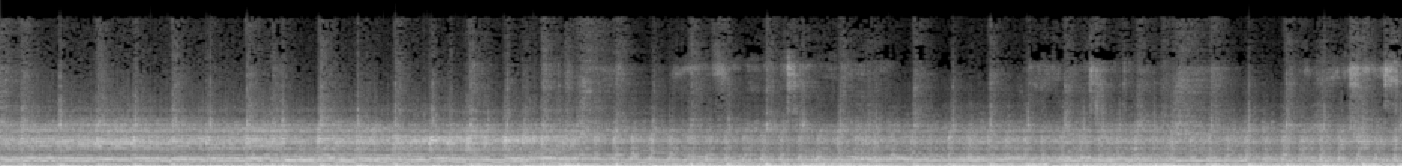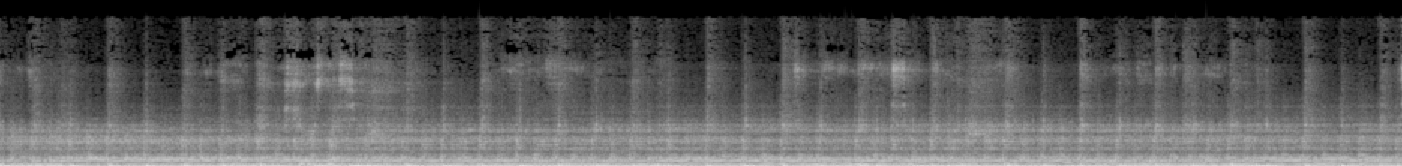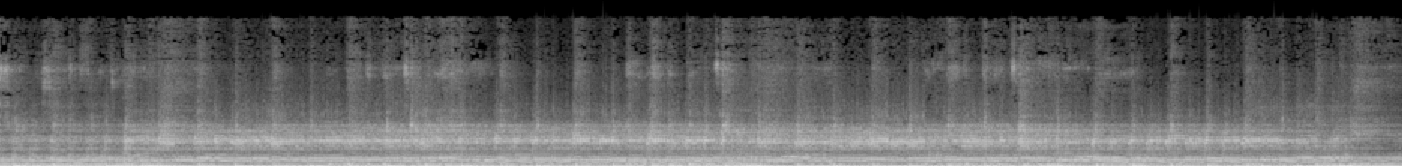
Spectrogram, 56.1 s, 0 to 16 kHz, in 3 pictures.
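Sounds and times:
electric guitar: 0.0s - 56.0s
live alternative rock band: 0.0s - 56.0s.

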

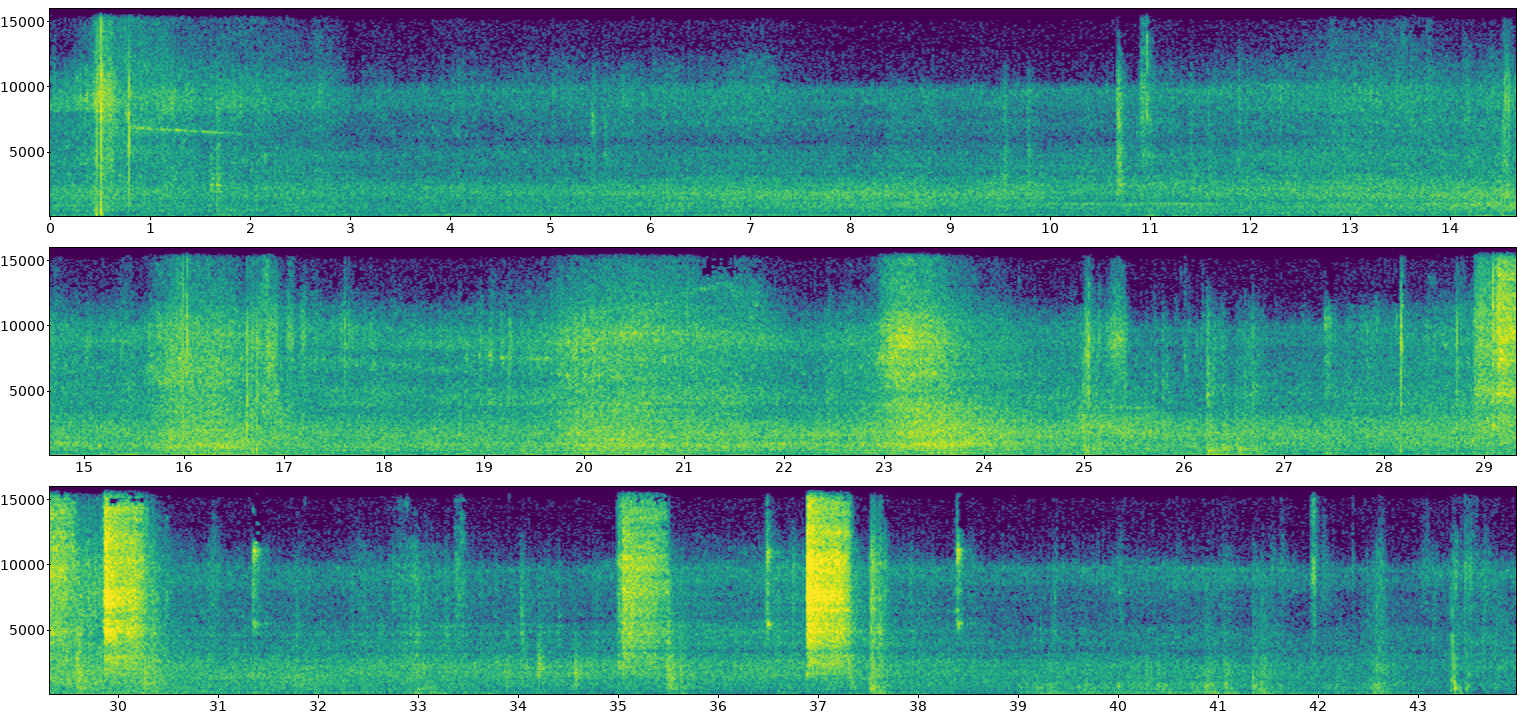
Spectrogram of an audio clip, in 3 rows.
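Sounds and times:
air brake hisses: 28.9s - 30.4s, 35.0s - 35.6s, 36.9s - 37.5s.

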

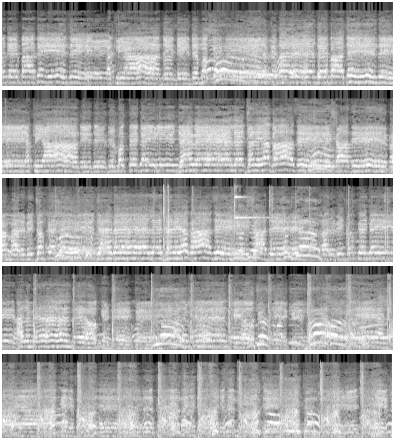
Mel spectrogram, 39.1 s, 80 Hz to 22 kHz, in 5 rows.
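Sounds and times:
men chanting in unison: 0.0s - 20.2s, 21.2s - 39.0s.

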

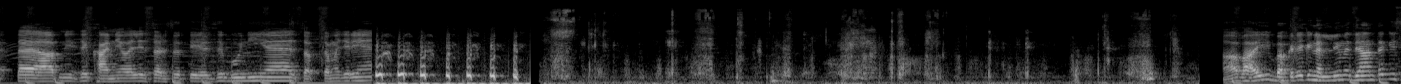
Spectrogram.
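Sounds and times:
man chewing food: 5.4s - 12.0s.

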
